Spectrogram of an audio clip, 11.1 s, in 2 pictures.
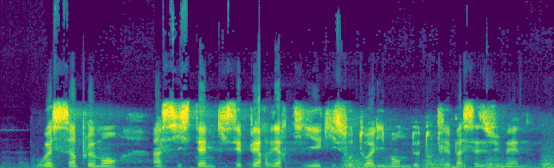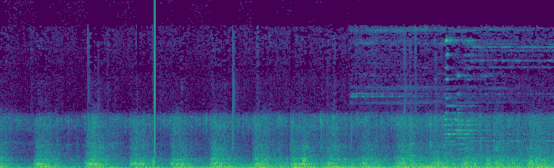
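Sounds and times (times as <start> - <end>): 
train pulling into a station: 0.0 - 11.0
speech: 0.4 - 6.1
train clanks and thuds: 3.3 - 11.0.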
